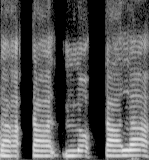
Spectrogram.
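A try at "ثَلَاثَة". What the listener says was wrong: সালাসা, this one সাব, not সালাসা। সাটাকে soft, সালাসা।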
